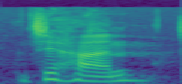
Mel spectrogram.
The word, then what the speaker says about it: Jihan: Jihan. – Is it like a G or a... – It's like a eh.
